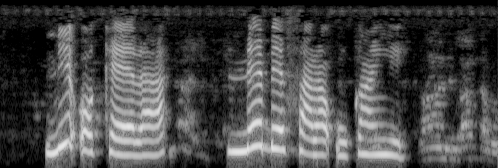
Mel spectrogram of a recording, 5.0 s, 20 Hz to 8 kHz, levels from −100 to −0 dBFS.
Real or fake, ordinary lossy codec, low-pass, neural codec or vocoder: real; MP3, 64 kbps; 7.2 kHz; none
